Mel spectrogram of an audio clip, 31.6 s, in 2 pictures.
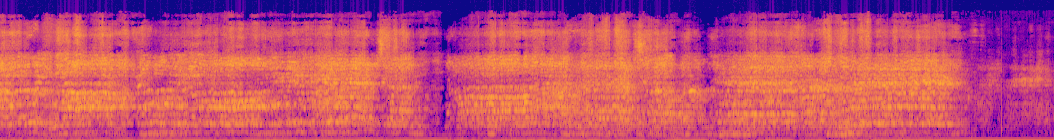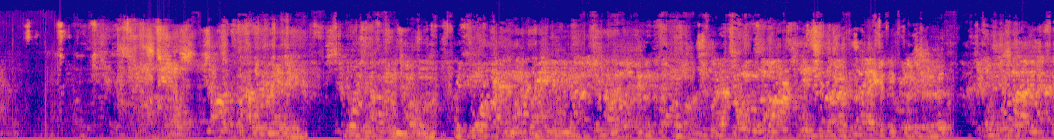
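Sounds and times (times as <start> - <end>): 
laughter: 0.0 - 14.4
noise: 0.0 - 31.6
vocals: 0.0 - 31.6.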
